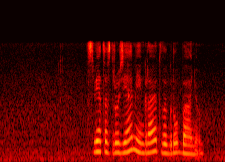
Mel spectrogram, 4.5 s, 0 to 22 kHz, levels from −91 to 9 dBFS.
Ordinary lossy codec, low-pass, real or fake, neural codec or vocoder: none; none; real; none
